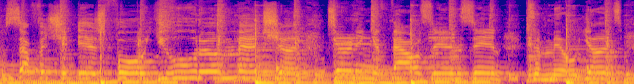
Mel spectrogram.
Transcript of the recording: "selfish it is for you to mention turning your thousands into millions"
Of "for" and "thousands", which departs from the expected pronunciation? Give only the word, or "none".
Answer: none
